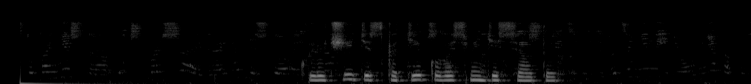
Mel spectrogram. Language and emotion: Russian, neutral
